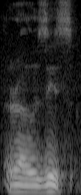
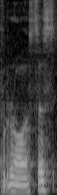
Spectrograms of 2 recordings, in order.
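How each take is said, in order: First: The plural ending is said with a z sound. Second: The plural ending is said with an s sound. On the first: The speaker calls it right. "it should be pronounced as roses" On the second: The speaker calls it wrong. "Instead of roses"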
